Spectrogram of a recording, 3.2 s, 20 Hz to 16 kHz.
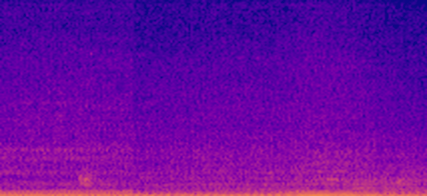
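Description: Kawasaki ZX6R motorcycle ridden at night through Pattaya city streets, its engine droning steadily and close, then dropping in pitch partway through and climbing again over a constant rumbling background.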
